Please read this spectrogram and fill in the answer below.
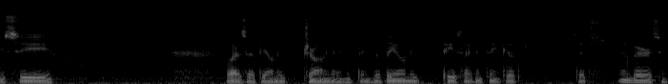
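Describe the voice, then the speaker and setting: A man with a very deep, low pitch speaks at a fairly quick pace in a somewhat breathy voice. His intonation is monotone and flat, with long, frequent pauses. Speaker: amateur artist vlogger. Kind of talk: casual monologue while drawing. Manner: halting, words get jumbled; unscripted, rambling with fillers.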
